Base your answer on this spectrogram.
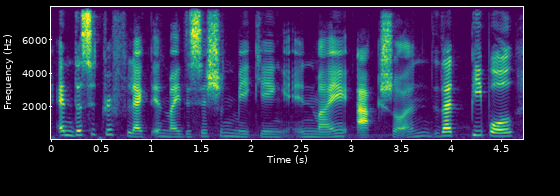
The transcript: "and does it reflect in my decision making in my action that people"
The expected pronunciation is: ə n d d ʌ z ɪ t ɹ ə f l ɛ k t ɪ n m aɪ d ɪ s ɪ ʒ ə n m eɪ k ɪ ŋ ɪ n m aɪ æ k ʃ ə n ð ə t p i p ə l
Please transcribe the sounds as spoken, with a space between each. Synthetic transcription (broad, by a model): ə n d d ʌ s ɪ t ɹ ə f l ɛ k t ɪ n m aɪ d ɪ s ɪ ʃ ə n m eɪ k ɪ ŋ ɪ n m aɪ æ k ʃ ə n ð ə t p i p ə l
